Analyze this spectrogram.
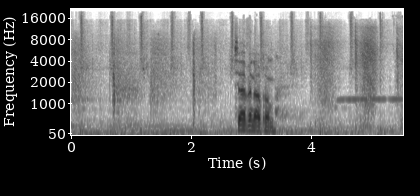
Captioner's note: instrumental music plays; footsteps crunch; instrumental music plays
